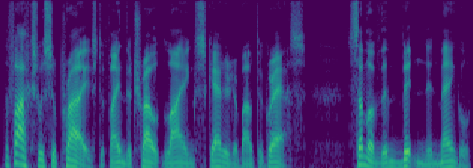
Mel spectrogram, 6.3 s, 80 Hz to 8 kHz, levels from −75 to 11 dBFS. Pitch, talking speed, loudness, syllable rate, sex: 95 Hz, 180 wpm, -21 LUFS, 4.8 syllables/s, male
